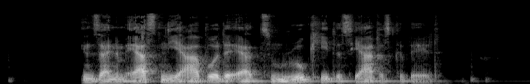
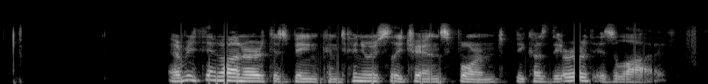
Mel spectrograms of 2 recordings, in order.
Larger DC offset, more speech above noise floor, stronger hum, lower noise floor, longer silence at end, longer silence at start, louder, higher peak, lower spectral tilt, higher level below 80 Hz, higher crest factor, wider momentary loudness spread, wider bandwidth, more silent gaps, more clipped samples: neither; about the same, 61 dB vs 61 dB; neither; second, -81 dBFS vs -85 dBFS; first, 0.95 s vs 0.1 s; first, 0.8 s vs 0.2 s; first, -21 LUFS vs -24 LUFS; first, 0 dBFS vs -6 dBFS; about the same, -6.5 dB/octave vs -6 dB/octave; first, -42 dBFS vs -56 dBFS; about the same, 22 dB vs 18 dB; about the same, 12 LU vs 12 LU; first, 11.5 kHz vs 7.4 kHz; neither; neither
